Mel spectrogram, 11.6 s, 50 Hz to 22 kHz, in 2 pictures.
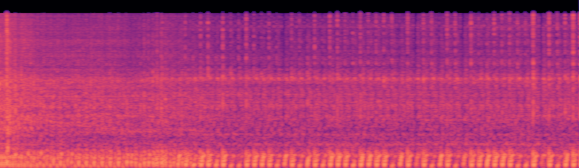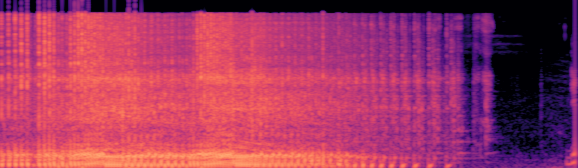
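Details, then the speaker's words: Built high-performance Briggs & Stratton 5 hp flathead with racing piston, honed cylinder, on rat rod wagon: catches, settles to even idle, revs smoothly, shuts off; normal idle though still very smoky. "I mean, it sounds good. It idles. It's just really smoky."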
